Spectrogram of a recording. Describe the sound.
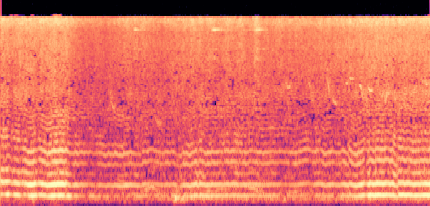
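Honeybees buzz in the Morgantown garden of a pair of master gardeners: a steady, continuous drone with rich harmonic overtones that swells slightly at the start and end, with no voices.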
